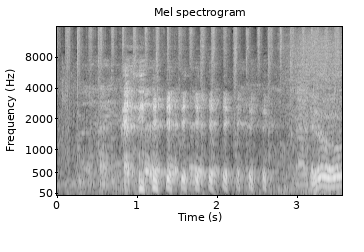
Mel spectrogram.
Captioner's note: laughs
